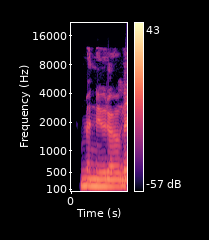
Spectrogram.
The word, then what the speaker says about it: Menudo: And then you have the Menudo. Is that how you say it? Menudo, yeah.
